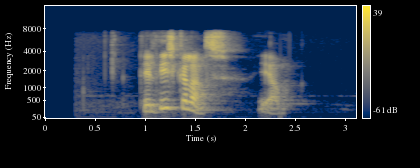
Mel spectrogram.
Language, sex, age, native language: Icelandic, male, 20-29, Icelandic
